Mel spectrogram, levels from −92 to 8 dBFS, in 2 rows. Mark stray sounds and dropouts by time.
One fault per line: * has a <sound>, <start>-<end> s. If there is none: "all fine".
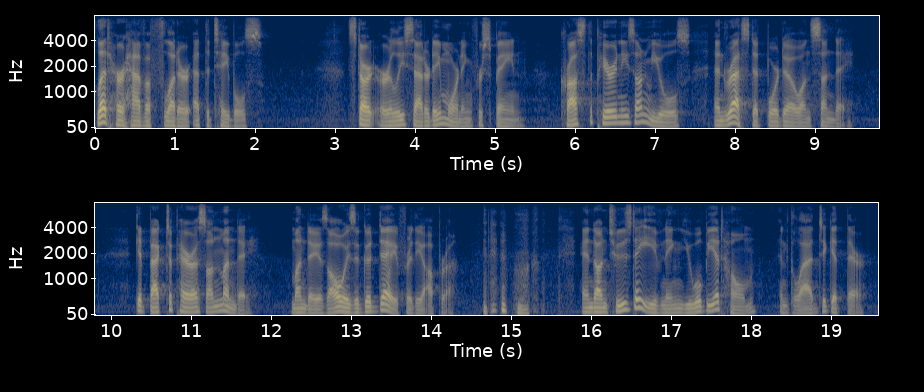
* has a breath, 14.7-15.4 s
